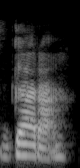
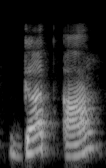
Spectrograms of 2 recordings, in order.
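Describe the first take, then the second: First: The two words are blended into one. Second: The two words are said separately. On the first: "we usually link words together" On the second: "like we say each word individually"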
